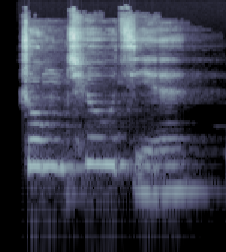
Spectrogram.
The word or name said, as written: zhongqiujie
